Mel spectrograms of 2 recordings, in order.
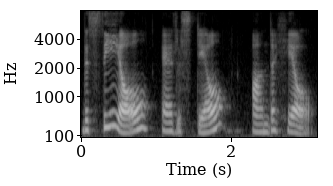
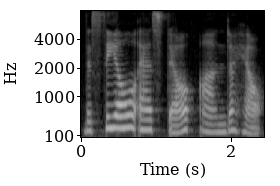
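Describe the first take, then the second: First: "seal", "still", "hill" slow, each with a full dark L; careful learner pronunciation. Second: "seal", "still", "hill" with weak L, tongue tip barely raised; slow but let the L in "seal", "still", "hill" fade; conversational pronunciation. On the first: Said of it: "배우는 발음 해볼게요". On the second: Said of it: "대화 발음하는 혀 끝만 살짝 올리는 발음". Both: Shown as a demonstration.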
